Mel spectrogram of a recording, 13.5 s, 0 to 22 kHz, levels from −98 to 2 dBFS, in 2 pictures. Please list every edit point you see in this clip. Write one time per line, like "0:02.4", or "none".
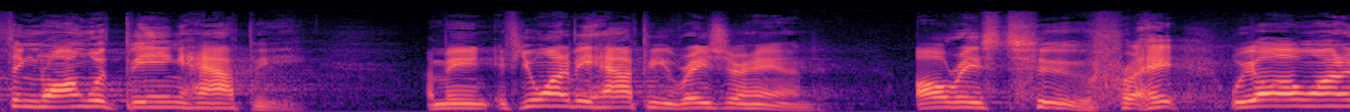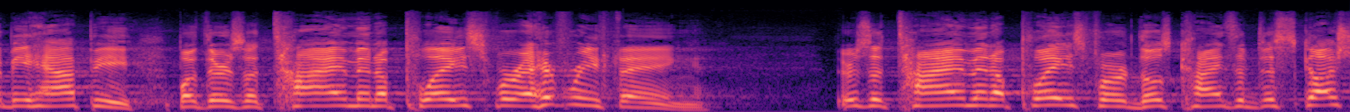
none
